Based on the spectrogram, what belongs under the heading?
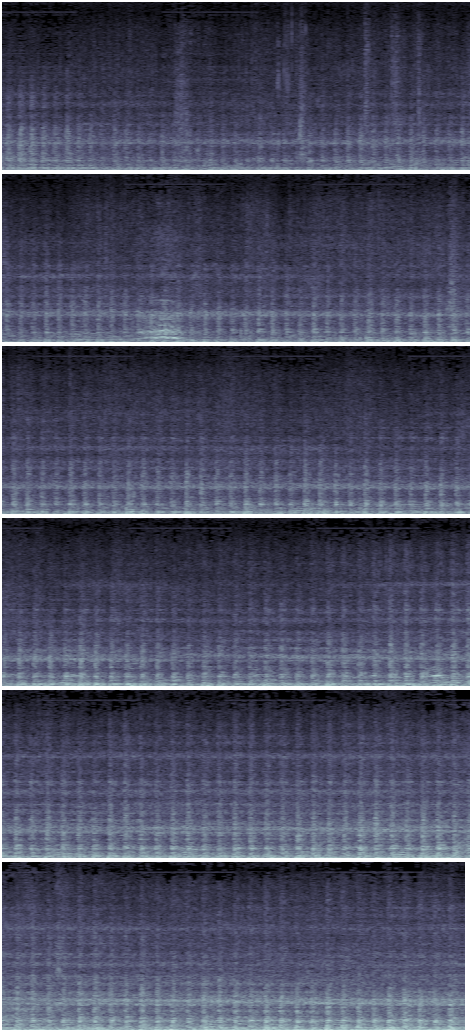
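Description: Narrow-gauge train running along the line, a steady rumble that grows louder toward the end. A short, sharper sound stands out about six seconds in.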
